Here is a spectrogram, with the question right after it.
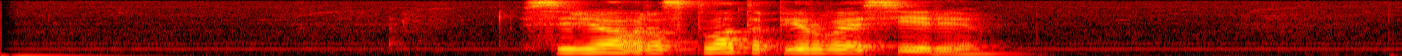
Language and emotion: Russian, neutral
